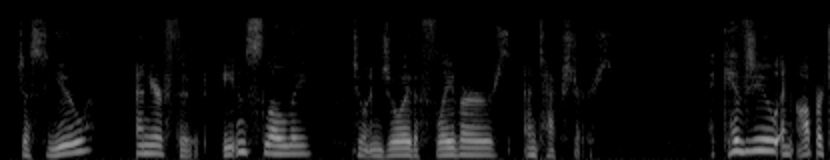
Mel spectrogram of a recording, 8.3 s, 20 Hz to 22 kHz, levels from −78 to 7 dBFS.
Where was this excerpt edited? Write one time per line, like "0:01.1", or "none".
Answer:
0:01.2
0:02.2
0:03.5
0:05.2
